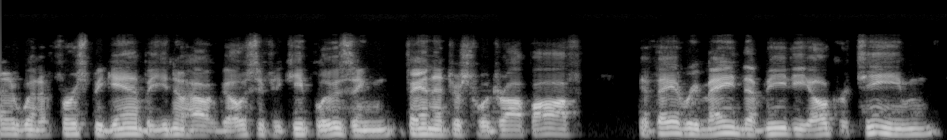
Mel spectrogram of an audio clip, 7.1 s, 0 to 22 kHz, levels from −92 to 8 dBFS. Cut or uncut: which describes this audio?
uncut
